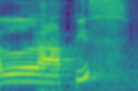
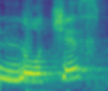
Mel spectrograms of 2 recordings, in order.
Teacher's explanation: a palavra lápis, penúltima sílaba lá, e noches, penúltima sílaba no, e é a sílaba tônica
